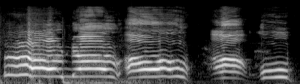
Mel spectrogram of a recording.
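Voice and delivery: high, loud panicked oh; alarmed cries. Real, not acted. Rider crashing into cannon fire, alarmed cries. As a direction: cry out as you crash.

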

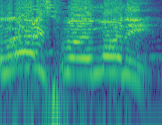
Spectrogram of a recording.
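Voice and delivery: high, loud acted demand for money; angry demand. Servant confronts his fellow servant over money, angry demand. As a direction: confront the debtor at full voice.

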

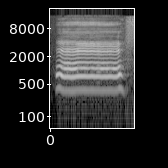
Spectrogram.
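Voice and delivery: loud, high drawn-out "oh"; high yell of dismay; startled cry. Real, not acted. Startled cry during gameplay.

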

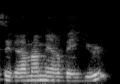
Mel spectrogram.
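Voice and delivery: normal talking voice

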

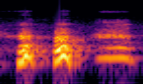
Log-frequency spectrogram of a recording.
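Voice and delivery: short high sheepish laugh; embarrassed laugh. Real, not acted. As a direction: laugh off her own harsh words. Laughs at own harsh remark.

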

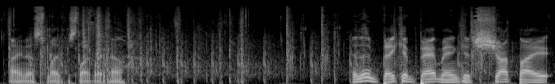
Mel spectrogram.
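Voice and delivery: ordinary delivery

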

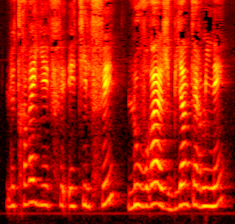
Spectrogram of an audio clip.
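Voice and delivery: lightly voiced Baba Yaga; demanding witch. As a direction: probe like a cranky old witch.

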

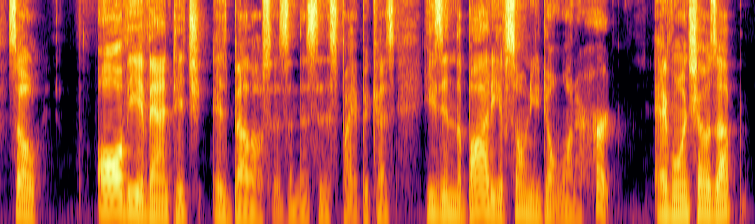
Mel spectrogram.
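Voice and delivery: ordinary delivery

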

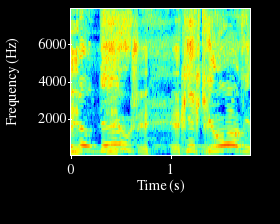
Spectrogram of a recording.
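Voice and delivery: high, slow alarmed cry; mock panic. Pepita seeing her husband thrown to the floor, mock panic. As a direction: gasp it out in alarm.

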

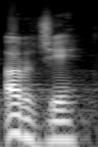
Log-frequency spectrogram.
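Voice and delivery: أرجه without hamza, closing on "h"; no vowel after the haa of أرجه; haa with sukun. Shown as a demonstration. Teacher repeating the reading, أرجه ending "jih" with sukun. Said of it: "بدون همز وسكون الهاء".

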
